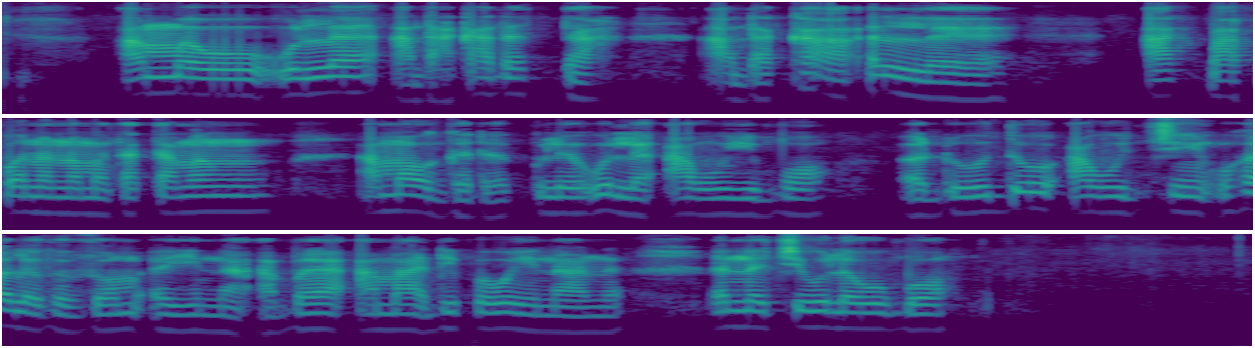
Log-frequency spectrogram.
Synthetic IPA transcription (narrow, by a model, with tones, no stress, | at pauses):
a˨mə̃˦wo˦wʔo̰˦lə˦a̰˨ɖa˨ka˦ɖə˦t̪a˨a̰˨ɖa˨ka˦ə̰˦lə˨ | a˨k͡pa˨ɸə˦nɔ̃˨nɔ̃˨mə̃˨t̪a˨t̪a˦mə˦ŋũ˦a̰˨mə̃˦wo˦ɡə˨ɖə˨k͡plə˦wʔo˦lə˨ʔa˨wu˨ji˨bɔ˦ | ə˨ɖə˨wo˦d̪o˦ʔa˨wu˨d͡ʑĩ˦wʔo̰˦ɦə˦lə˨zɔ˨zɔ˦mə˦ji˨nã̰˨ʔa˨bə˦a̰˨mã˨ɖi˦ɸə˦wo˦ji˨nã˨nə̃˨ə˦nə̃˦t͡ɕi˦wo˦lə˦wo˦ɡ͡bɔ˦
